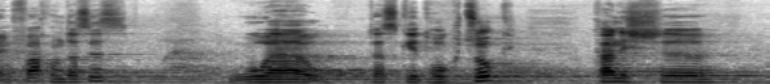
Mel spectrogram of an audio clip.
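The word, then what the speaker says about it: واو: auf Deutsch geschrieben, ja, das ist kein Wav, ja, sondern wow soll das ausgesprochen werden. Und es ist auch kein W, es ist kein W, manche lernen das als W. Ja, sondern wow, wow, ja, also jeder kennt das wow, nur ein bisschen sanfter,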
